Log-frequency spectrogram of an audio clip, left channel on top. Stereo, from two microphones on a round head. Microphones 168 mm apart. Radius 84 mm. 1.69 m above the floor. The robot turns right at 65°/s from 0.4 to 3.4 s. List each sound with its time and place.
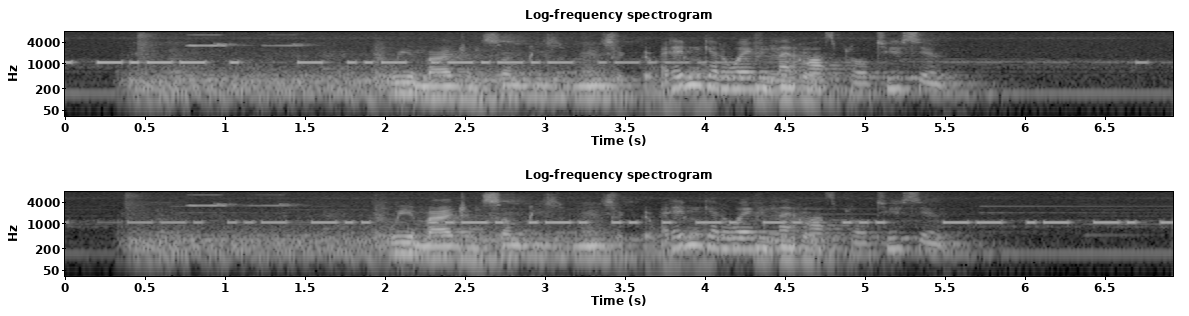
1.9 s a man speaking: 85° right, 2.5 m; by 4.7 s 15° left, 2.5 m
3.7 s a woman speaking: 25° left (ahead or behind), 2.5 m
